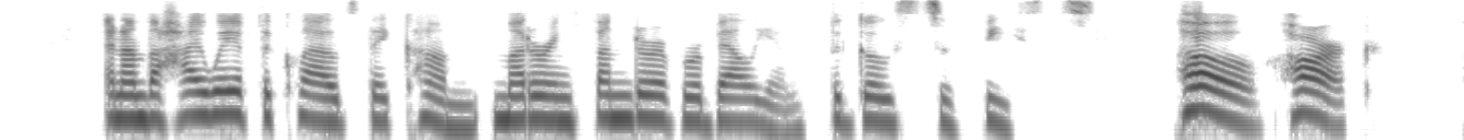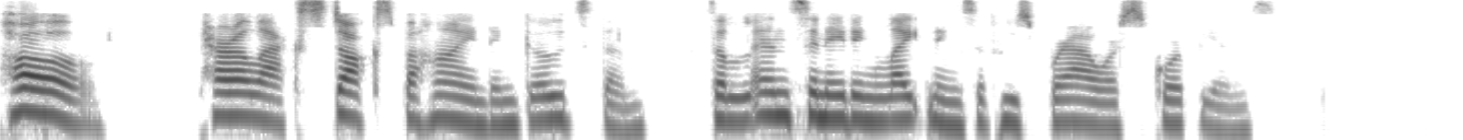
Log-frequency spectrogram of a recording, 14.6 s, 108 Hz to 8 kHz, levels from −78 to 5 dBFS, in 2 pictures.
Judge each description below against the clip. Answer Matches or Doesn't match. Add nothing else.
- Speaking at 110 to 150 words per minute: Matches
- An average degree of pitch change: Matches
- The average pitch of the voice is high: Matches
